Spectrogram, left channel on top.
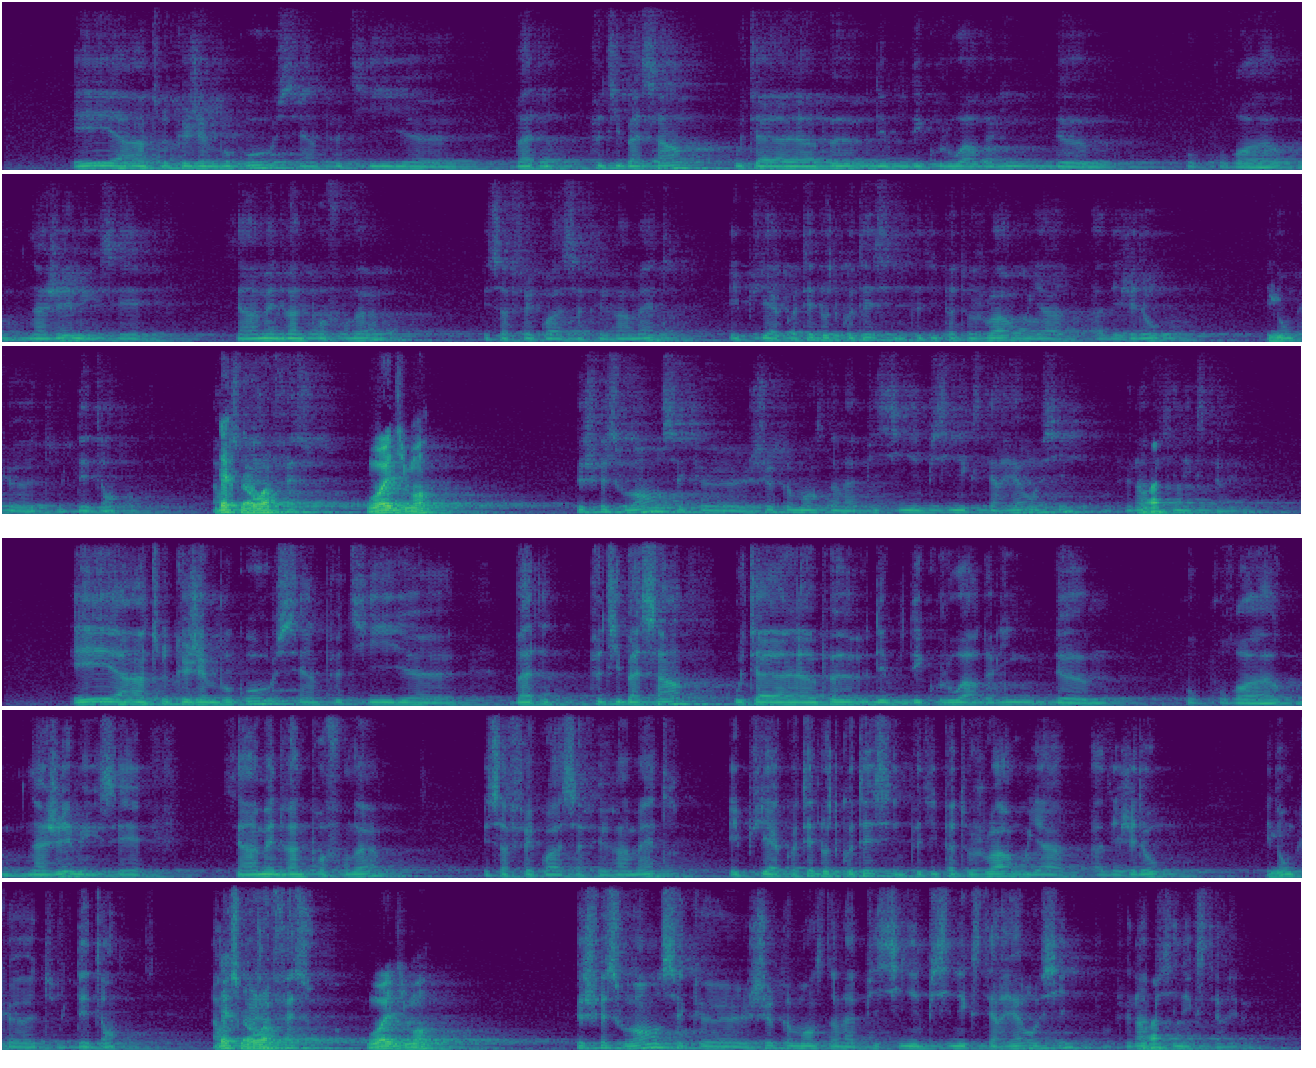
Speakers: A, on the right; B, on the left.
A: Et un truc que j'aime beaucoup, c'est un petit, euh, ba- petit bassin où tu as un peu des, des couloirs de ligne de, pour, pour euh, nager, mais c'est, c'est un mètre 20 de profondeur. Et ça fait quoi? Ça fait vingt mètres. Et puis à côté, de l'autre côté, c'est une petite pataugeoire où il y a des jets d'eau. Et
B: Mm.
A: donc, euh, tu te détends. Alors,
B: D'accord,
A: ce que je fais, sou-
B: ouais. Ouais, dis-moi.
A: ce que je fais souvent, c'est que je commence dans la piscine, il y a une piscine extérieure aussi. Donc, je vais dans
B: Ouais.
A: la piscine extérieure.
